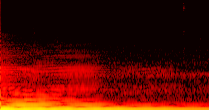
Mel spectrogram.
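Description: Double bass holding a single low note that slowly fades away.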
